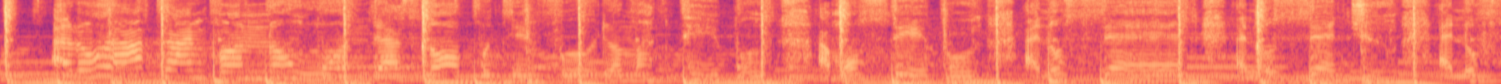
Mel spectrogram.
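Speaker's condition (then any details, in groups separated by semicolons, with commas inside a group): No condition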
